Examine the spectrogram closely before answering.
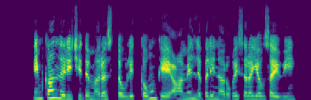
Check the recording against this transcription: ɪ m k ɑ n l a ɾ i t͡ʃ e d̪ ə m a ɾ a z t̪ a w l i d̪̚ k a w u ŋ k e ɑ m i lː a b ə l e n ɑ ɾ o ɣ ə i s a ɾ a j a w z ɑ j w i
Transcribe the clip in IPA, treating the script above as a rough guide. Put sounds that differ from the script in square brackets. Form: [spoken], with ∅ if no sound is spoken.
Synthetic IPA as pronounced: ɪ m k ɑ n l a ɾ i t͡ʃ e d̪ ə m a ɾ a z t̪ a w l i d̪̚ k a w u ŋ k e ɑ m [ɪ] lː a b ə l e n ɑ ɾ o ɣ ə [j] s a ɾ a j a w z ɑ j w i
